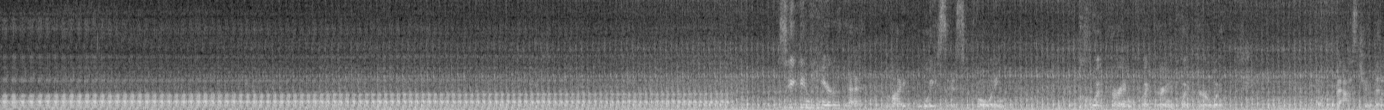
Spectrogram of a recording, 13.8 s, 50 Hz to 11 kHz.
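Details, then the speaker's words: Voice vibrating as a high-frequency chest wall oscillation airway clearance vest (Hill-Rom Vest 105) shakes the chest of a person with cystic fibrosis, frequency turned up, held vocal tone fluttering rapidly over steady motor hum. "you'll hear in my voice it'll change I'll just make a noise and then I'll put the frequency up and you'll be able to hear it"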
